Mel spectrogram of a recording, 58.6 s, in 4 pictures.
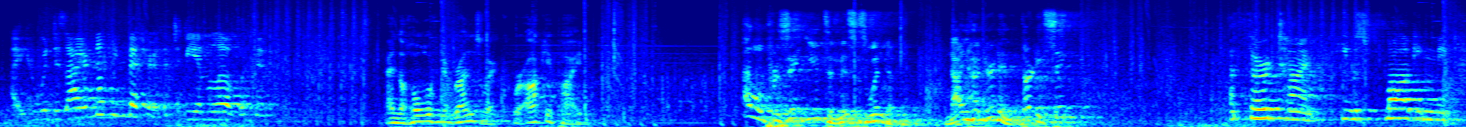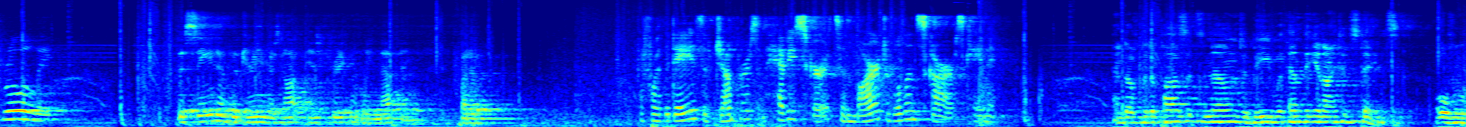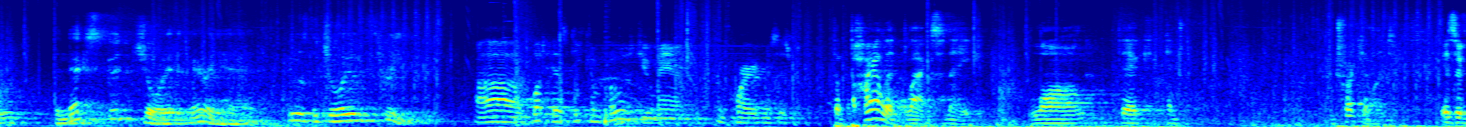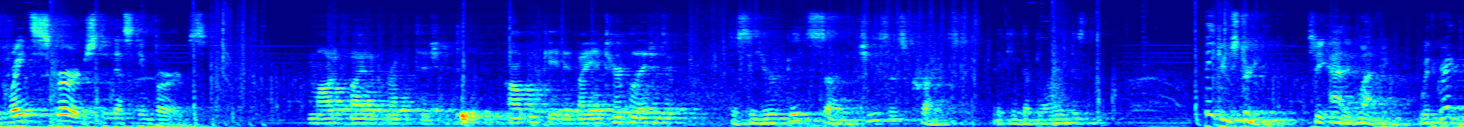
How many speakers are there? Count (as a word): ten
